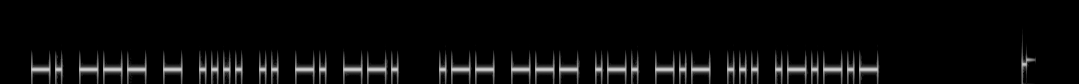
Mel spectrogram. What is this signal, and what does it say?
Morse code, heard as a keyed tone, about 20 wpm, 700 Hz. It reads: NOTHING WORKS.
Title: Additional Easy Phrases 20wpm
